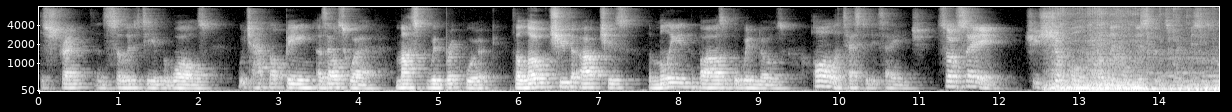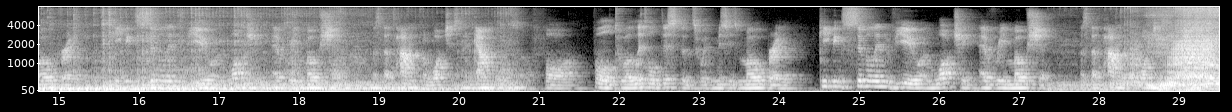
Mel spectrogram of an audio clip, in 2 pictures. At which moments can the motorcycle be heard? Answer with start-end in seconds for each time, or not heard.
12.6-20.8, 27.4-29.4.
